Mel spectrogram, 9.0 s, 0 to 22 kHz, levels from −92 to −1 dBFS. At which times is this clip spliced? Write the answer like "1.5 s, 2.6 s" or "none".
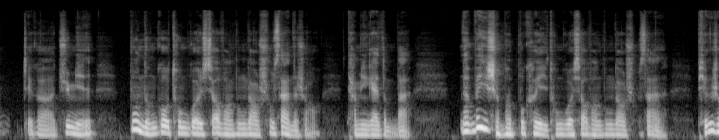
none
